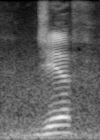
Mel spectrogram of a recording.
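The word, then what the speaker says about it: Giuffre: It says Jeff, that's how you say her name, died by suicide in April at the age of 41.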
